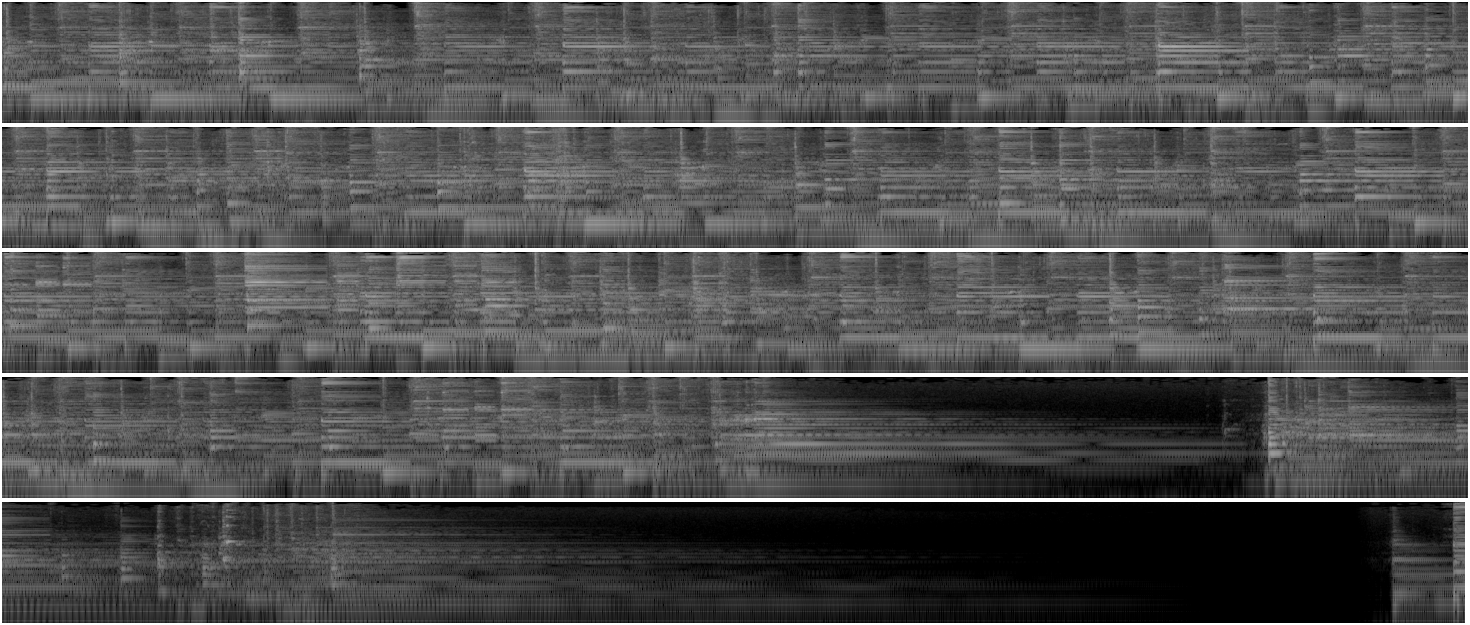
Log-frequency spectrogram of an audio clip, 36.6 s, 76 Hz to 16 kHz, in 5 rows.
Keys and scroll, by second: 1.1 ctrl+t, 26.7 Return.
